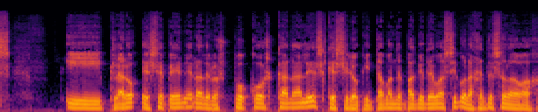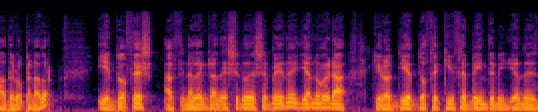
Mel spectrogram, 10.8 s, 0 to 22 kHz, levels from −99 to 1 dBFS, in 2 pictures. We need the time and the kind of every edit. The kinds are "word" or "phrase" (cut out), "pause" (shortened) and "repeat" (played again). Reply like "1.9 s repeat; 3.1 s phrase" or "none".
none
